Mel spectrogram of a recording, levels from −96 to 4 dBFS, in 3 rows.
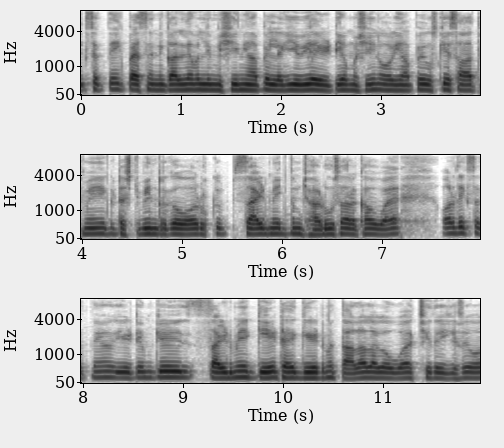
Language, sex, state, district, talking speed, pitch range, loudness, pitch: Hindi, male, Uttar Pradesh, Jalaun, 285 wpm, 145-155 Hz, -15 LUFS, 150 Hz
